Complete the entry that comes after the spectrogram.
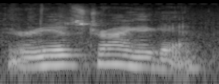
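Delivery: usual speaking voice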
